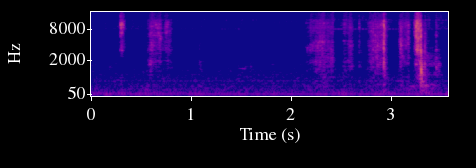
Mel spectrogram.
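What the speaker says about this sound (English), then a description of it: "And then I'm going to cut it at 6 inches." Scissors snip through a strip of paper shaker belly band, two inches wide, at the six-inch mark. One short crisp cut comes first, then a quiet pause, then a cluster of closer, sharper snips and slides that grows louder.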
